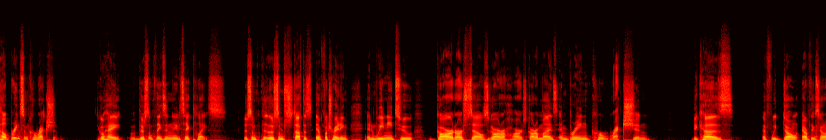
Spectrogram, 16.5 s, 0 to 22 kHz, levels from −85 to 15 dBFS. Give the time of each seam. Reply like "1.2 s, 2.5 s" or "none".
2.5 s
